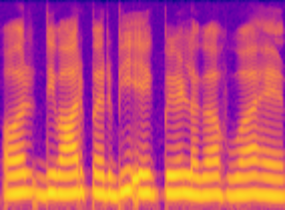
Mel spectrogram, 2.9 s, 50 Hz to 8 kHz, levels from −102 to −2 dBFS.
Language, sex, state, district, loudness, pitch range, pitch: Hindi, female, Bihar, Vaishali, -12 LUFS, 205-220 Hz, 215 Hz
